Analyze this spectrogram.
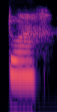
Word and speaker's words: histoire: এটা উচ্চারণ করে নি দেখেন, হিস হবে না, এটার আশ, মানে ও এর মতো তারা উচ্চারণ করে আ। তাহলে ইস, আপনি বলেন ইস, his, ইস তোয়াখ। histoire, বলা, তাহলে দে, আর এখানে এইচ থাকলেও কিন্তু লিয়াজও হবে, তাহলে কি হবে, দে জিস্তোয়াখ, দে জিস্তোয়াখ।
